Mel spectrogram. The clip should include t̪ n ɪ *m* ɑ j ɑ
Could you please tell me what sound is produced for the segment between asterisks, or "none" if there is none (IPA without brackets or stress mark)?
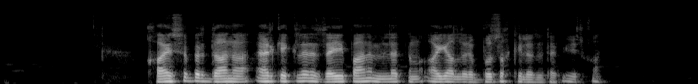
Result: ŋ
